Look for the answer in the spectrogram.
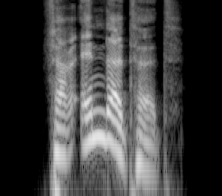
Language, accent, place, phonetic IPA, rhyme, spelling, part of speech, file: German, Germany, Berlin, [fɛɐ̯ˈʔɛndɐtət], -ɛndɐtət, verändertet, verb, De-verändertet.ogg
- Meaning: inflection of verändern: 1. second-person plural preterite 2. second-person plural subjunctive II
